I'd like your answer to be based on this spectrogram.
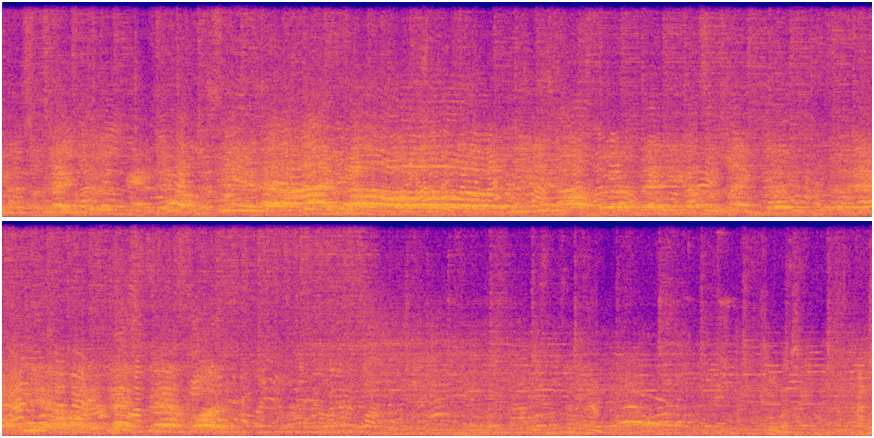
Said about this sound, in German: hört man die Straße im Hintergrund?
